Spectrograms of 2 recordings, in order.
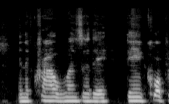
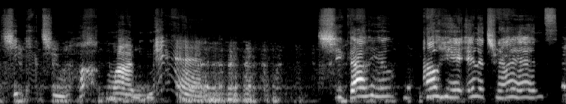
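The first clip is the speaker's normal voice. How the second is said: laughing tease; 9 semitones higher, much slower than usual. Real, not acted. Laughing while teasing Tiger.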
